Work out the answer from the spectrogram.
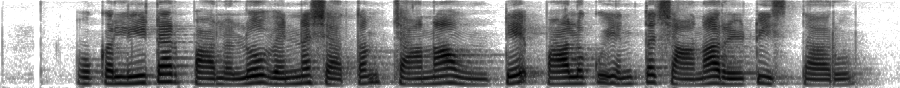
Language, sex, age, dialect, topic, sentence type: Telugu, female, 31-35, Southern, agriculture, question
